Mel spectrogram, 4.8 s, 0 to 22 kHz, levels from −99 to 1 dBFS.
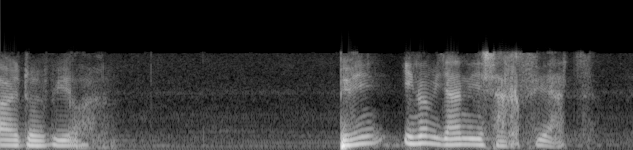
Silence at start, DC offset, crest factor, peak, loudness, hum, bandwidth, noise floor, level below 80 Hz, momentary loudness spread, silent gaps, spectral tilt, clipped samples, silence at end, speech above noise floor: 0 s; under 0.1%; 24 dB; -2 dBFS; -25 LUFS; 50 Hz at -50 dBFS; 5.6 kHz; -58 dBFS; -44 dBFS; 14 LU; none; -10.5 dB/octave; under 0.1%; 0.35 s; 32 dB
